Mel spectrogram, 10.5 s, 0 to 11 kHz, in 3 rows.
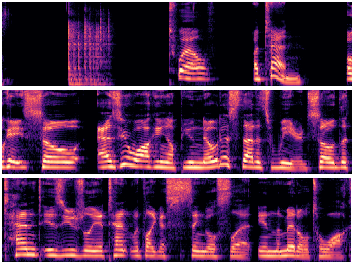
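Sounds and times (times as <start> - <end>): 
dice tumbling across a hard tabletop: 0.7 - 1.2
speech: 1.8 - 10.4.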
